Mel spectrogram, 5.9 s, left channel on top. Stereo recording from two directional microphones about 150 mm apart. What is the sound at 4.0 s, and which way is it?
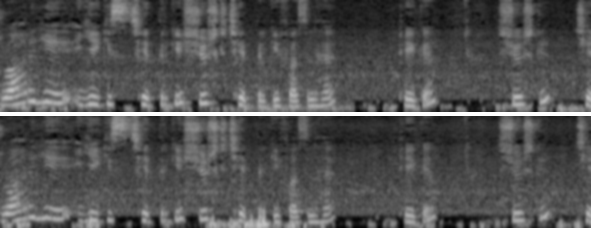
A woman's voice, 40° left (ahead or behind).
